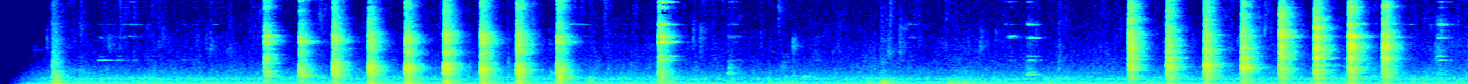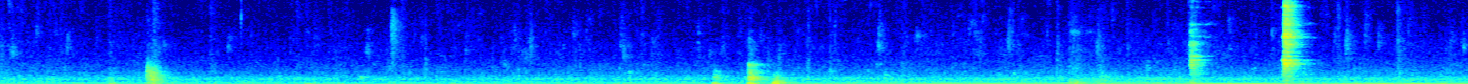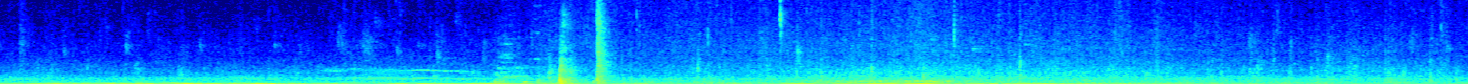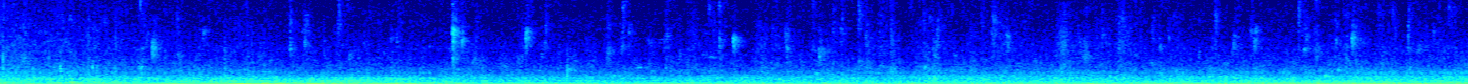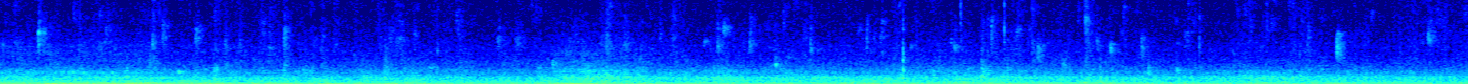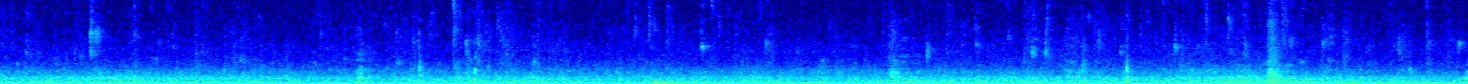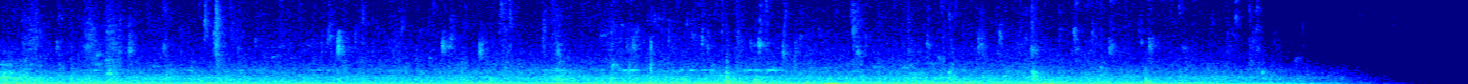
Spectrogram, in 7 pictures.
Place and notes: white stones cafe - White Stones Cafe Sculpture Garden stone wall maintenance
After sitting in White Stones Cafe for a bit, checking out the oil paintings, thinking about Joe Stevens, drinking a huge latte, I went outside to investigate the sculpture garden. This is a wondrous space full of randomised plants and sculptures, with many nice places to sit, I imagine, when it's not lashing with rain. A man was repairing a stone wall, you can hear a bit of that here.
